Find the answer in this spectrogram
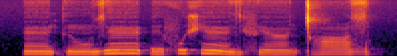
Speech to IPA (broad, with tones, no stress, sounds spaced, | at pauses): ɛ̃ː˨ kʲ õː˨ z ɛ̃ː˦ ʔ e˨ f o˦ ʃ ɛ̃ː˦˨ z fʲ ãː˨ ɡ͡ǀ ɑ˦ z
